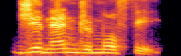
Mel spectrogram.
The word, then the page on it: Gynandromorphy: Indian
